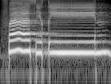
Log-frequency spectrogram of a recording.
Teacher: jika berhenti kita panjangkan qofnya. Boleh dua, boleh empat, boleh enam harokat asal konsisten dalam sekali bacaan. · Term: mad arid lisukun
